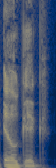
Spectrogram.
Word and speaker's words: Ilgig: The demon becomes the antithesis of Gigli, and I would be the demon Ilgig. Oh. Ilgig. Ilgig. Rhymes with real gig.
